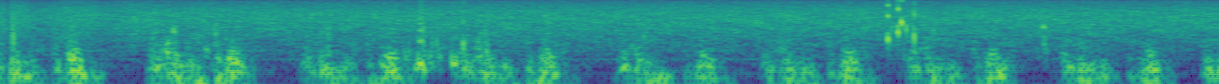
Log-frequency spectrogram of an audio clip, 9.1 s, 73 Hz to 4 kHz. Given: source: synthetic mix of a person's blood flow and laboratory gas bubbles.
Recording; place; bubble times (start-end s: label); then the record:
Doppler ultrasound of blood flow; precordium
3.02-3.55 s: bubbles
6.65-6.93 s: bubbles
7.83-7.92 s: bubbles
From the record:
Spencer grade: 2 (many but less than half of the cardiac periods contain bubble signals, singularly or in groups); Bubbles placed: anywhere in the cardiac cycle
